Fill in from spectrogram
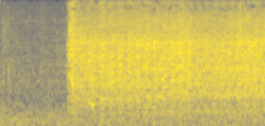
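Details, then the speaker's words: Car that would not start: engine catches abruptly and settles into a steady, even idle without stumbling. "know what kind of stupid [ __ ] always come up with but I always figure these things out the card just started"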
